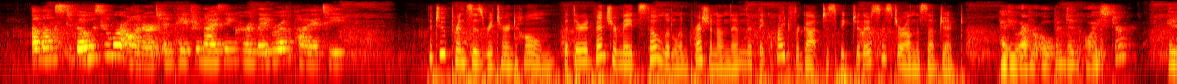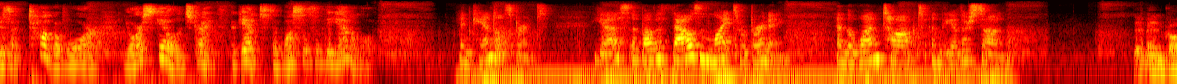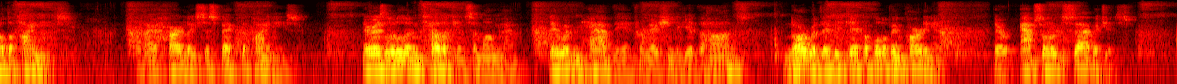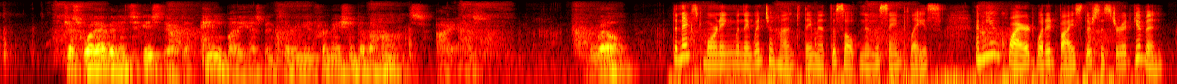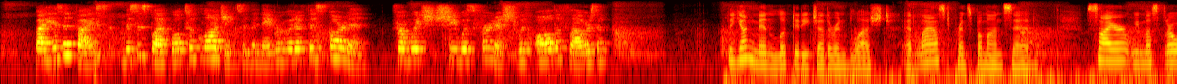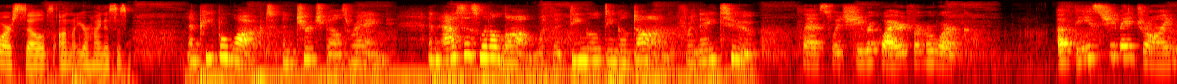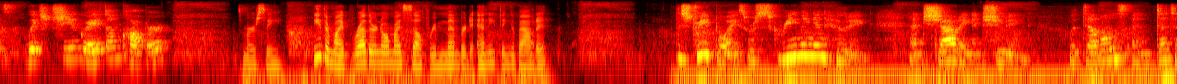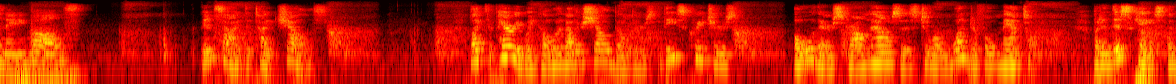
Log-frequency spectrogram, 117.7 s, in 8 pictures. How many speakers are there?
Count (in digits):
5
